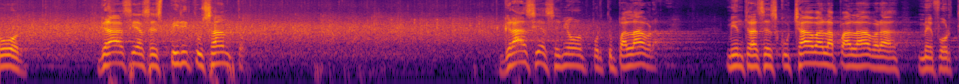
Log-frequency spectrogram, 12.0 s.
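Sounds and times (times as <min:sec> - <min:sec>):
audience applause: 0:00.0 - 0:07.4
speech: 0:01.2 - 0:03.2, 0:06.3 - 0:08.3, 0:09.1 - 0:11.9.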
